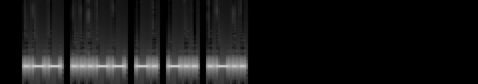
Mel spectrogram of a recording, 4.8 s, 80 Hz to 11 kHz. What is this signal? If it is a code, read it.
Morse code, heard as a keyed tone, about 30 wpm, 700 Hz. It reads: W3NDL
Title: USA Call Signs - 5 Characters - Repeated 3x - 30wpm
